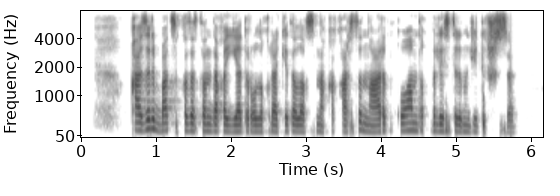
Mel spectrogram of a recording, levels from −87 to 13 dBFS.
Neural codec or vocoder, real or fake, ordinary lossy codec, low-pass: none; real; none; none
